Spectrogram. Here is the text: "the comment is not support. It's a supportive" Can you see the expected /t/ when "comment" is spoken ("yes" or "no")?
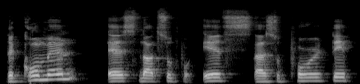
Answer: no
